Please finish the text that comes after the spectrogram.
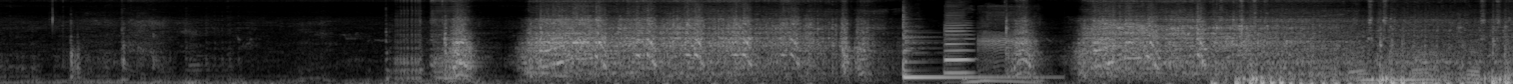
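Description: A motorcycle engine cranks and fires into a loud, close rev in an outdoor street-racing scene, settling into a rough idle, with a honk or tonal beep briefly cutting through midway.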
